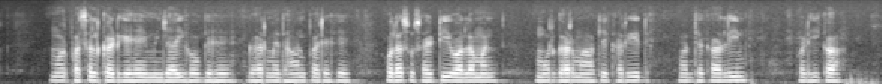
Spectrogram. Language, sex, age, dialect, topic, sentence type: Chhattisgarhi, male, 25-30, Central, agriculture, question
